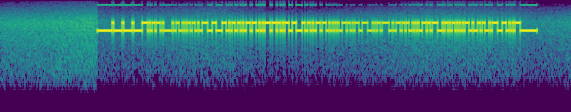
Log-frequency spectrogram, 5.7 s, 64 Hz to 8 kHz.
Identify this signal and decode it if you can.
RTTY (75 baud, 850 Hz shift), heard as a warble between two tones, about 2550 Hz centre. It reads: WSPOMNIANE ZMIANY ZOSTALY ODRZUCONE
